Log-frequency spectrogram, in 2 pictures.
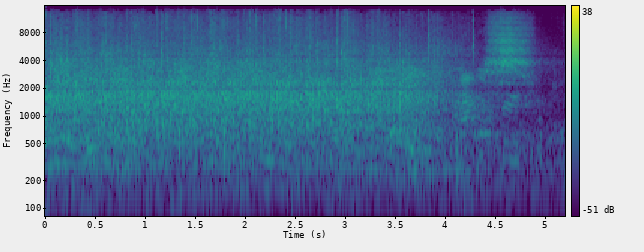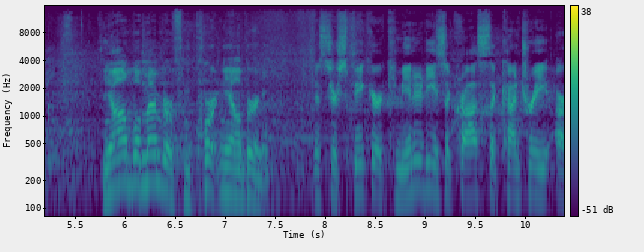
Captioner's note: some Applause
